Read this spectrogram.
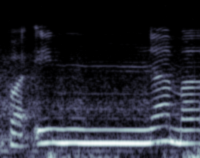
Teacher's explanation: نون کے اوپر شد ہے تو غنہ ضرور ادا کیجیے گا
